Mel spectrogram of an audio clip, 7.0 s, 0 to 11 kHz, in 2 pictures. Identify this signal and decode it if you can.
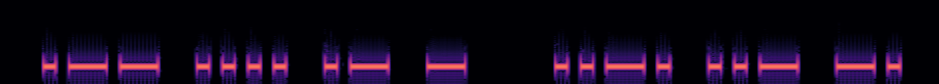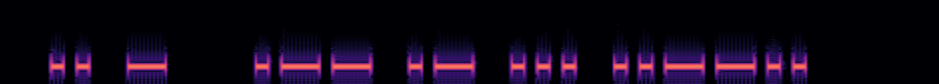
Morse code, heard as a keyed tone, about 25 wpm, 700 Hz. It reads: WHAT FUN IT WAS?
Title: Sentences from Top 1000 Words - Review Part 4 - 25wpm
